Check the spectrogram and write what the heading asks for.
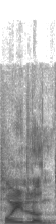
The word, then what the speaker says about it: Højlund: How do you How do you pronounce this? Højlund. Højlund, isn't it? Højlund, yeah.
